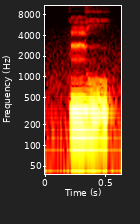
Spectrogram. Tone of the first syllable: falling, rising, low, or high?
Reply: low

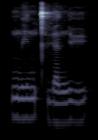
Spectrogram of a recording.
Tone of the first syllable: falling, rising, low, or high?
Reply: high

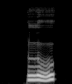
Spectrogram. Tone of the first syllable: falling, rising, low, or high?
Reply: low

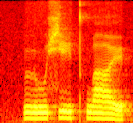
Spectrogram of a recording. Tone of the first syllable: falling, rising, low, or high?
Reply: rising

